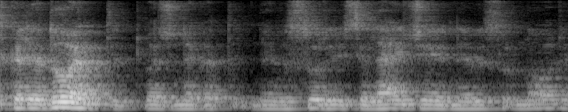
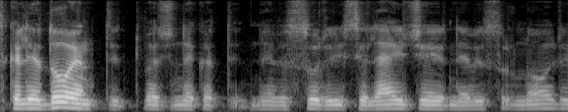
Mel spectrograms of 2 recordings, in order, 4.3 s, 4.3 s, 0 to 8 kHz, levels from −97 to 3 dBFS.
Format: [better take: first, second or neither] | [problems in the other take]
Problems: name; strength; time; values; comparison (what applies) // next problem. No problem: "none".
second | room echo; dies away in 0.5 s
